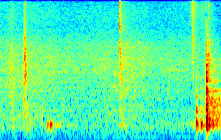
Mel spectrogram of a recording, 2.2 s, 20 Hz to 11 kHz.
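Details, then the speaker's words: Arduino-controlled latching solenoid valve on a 12 V supply, actuated open and closed repeatedly with water running through: crisp single clicks about a second apart; normal solenoid valve switching. "Okay, now it's actuating the solenoid. Opens, closes, opens,"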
